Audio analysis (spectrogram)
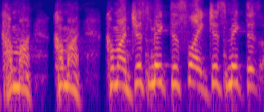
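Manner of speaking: high, urgent pushing; will the light to stay green; impatient driver. Retold or imitated. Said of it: "It was always like".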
